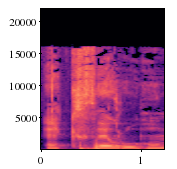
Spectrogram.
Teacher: کیف پر ہمس ث یہاں پہ سین کی آواز نہ آئے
